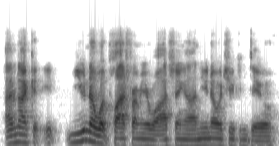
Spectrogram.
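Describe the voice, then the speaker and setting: A man's voice: lowish voice, animated, fast, pushed and bright, muffled recording. A man hosting a podcast in a casual, conversational chat style. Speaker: podcast host.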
